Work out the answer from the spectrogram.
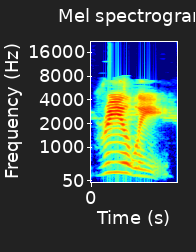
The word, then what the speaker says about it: really: Then we have really. The E and A, they sound like E. Really.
